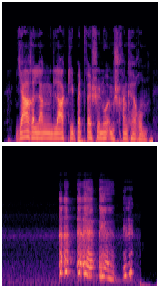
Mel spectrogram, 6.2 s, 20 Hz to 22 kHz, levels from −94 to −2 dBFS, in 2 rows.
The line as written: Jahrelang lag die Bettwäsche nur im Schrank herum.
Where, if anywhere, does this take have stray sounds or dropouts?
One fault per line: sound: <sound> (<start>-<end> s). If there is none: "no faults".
sound: throat clearing (4.2-5.8 s)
